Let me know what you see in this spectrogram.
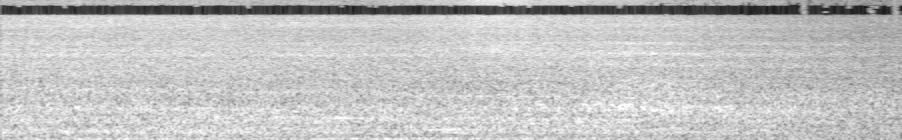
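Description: A train running past, a steady rumble and rail noise that eases slightly near the end.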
